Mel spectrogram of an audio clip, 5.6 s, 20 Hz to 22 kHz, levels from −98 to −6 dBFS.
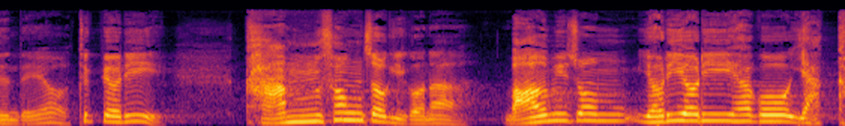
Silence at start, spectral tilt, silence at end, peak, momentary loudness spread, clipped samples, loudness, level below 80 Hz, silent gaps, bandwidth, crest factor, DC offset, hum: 0 s; -5 dB/octave; 0 s; -2 dBFS; 13 LU; under 0.1%; -21 LUFS; -58 dBFS; none; 15.5 kHz; 18 dB; under 0.1%; none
